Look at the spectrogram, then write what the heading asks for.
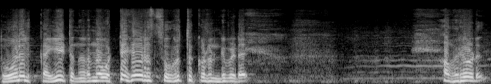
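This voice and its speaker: A man's voice: a little high, moderate pace, darkish tone, natural voice. An actor playing a young man forced to flee his homeland, speaking with earnest anguish in a radio drama. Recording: music bed under the voice.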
